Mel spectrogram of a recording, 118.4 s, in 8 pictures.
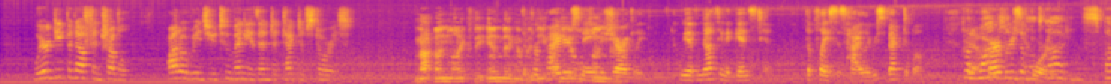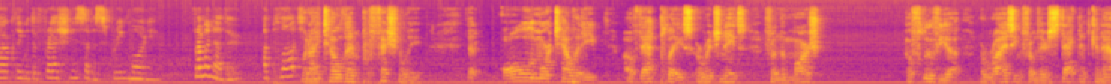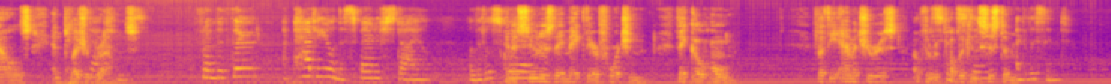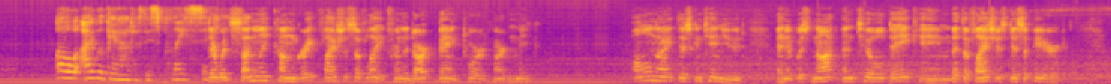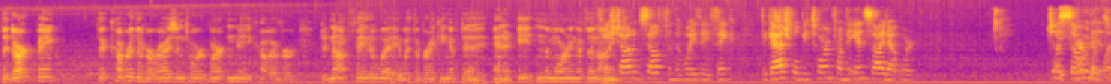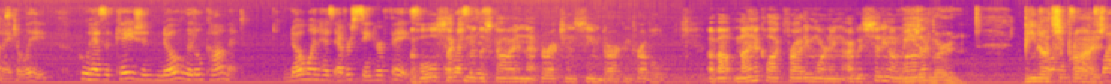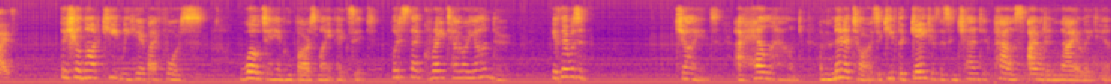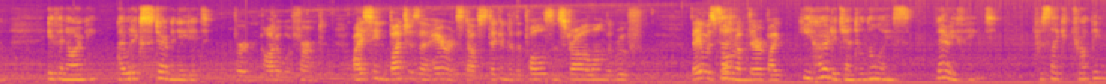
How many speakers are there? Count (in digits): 5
